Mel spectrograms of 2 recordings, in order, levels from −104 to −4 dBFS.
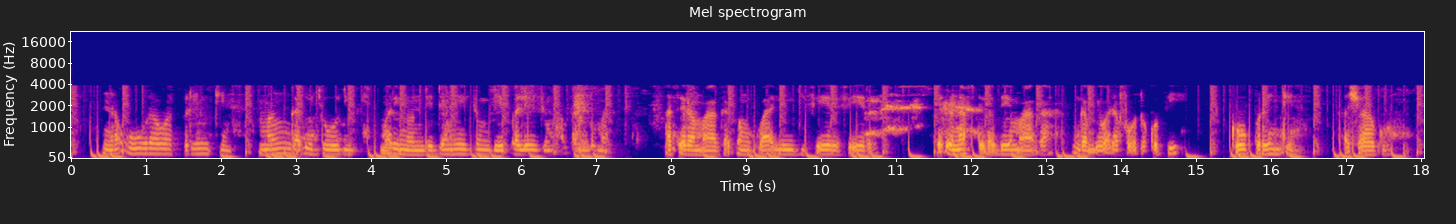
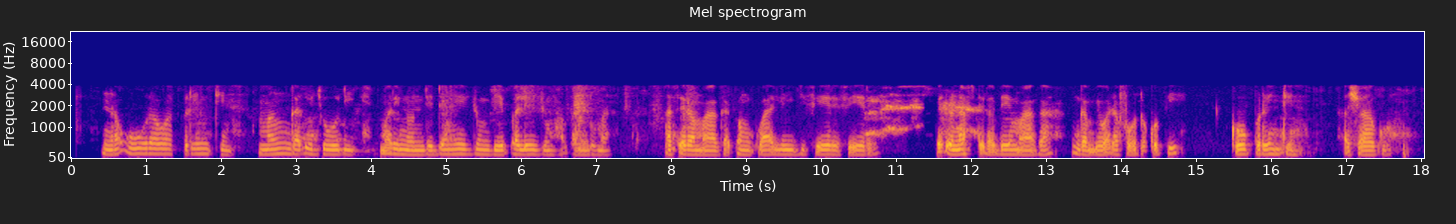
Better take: second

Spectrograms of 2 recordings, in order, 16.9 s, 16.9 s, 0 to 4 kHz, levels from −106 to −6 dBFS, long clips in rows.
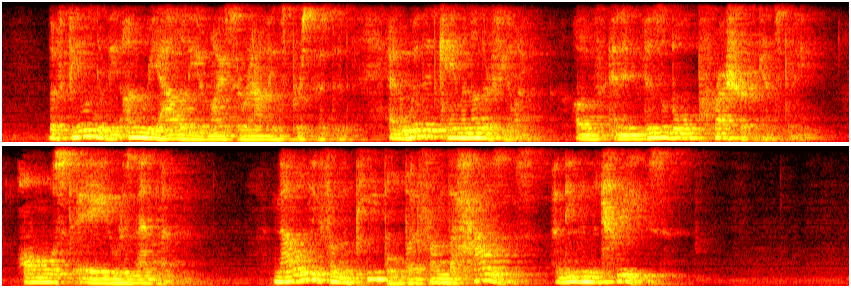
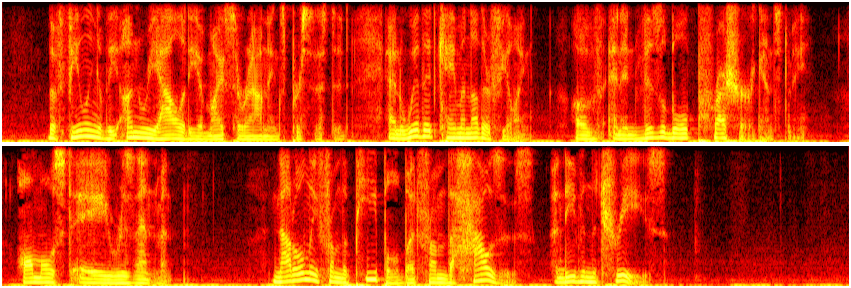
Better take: second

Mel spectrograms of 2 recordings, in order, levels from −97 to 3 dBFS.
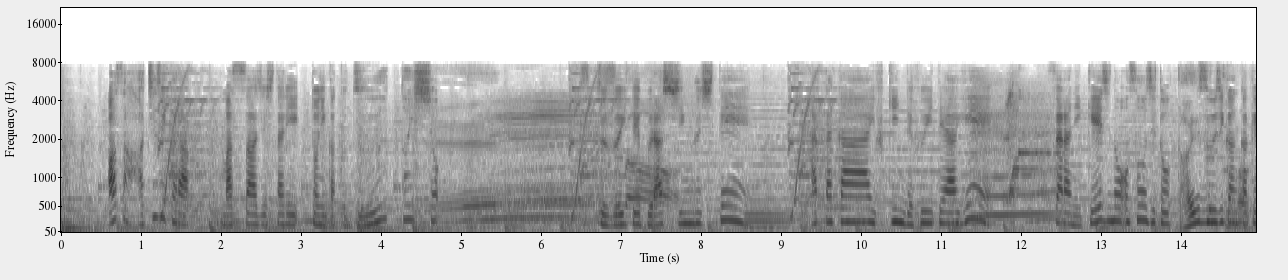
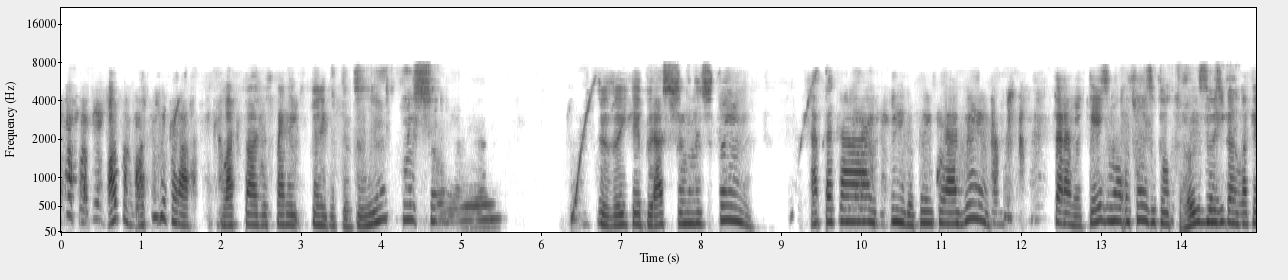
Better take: first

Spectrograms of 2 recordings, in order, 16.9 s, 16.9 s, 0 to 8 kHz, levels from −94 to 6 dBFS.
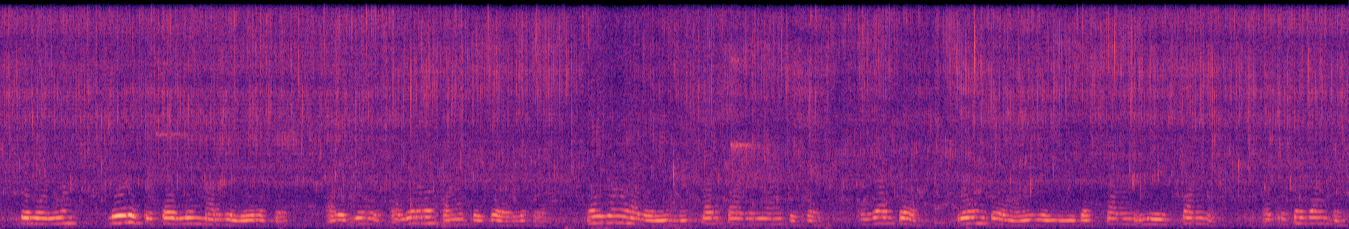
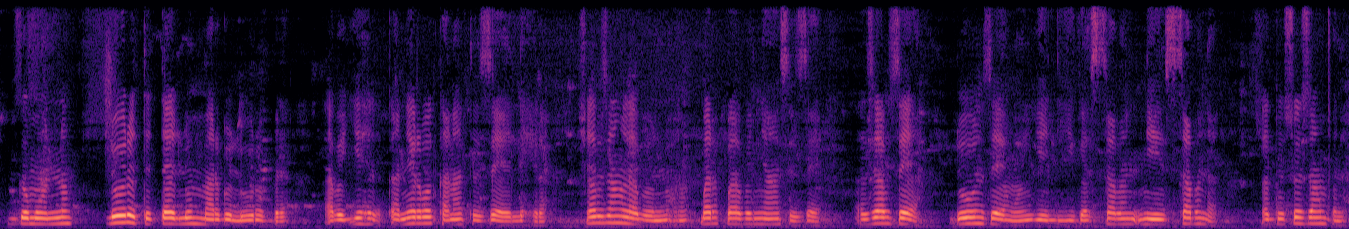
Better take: second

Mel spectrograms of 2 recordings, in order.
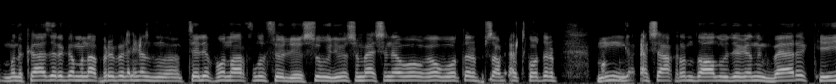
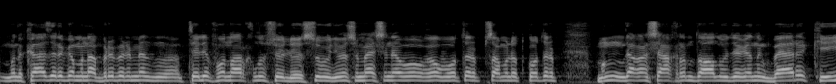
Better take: second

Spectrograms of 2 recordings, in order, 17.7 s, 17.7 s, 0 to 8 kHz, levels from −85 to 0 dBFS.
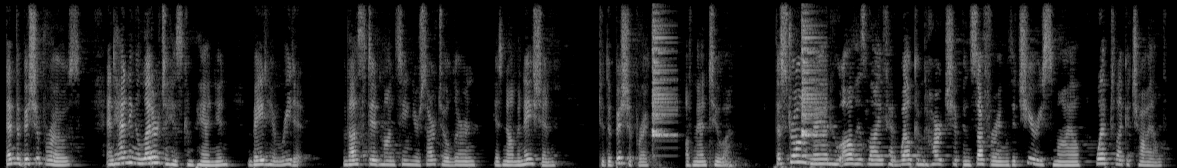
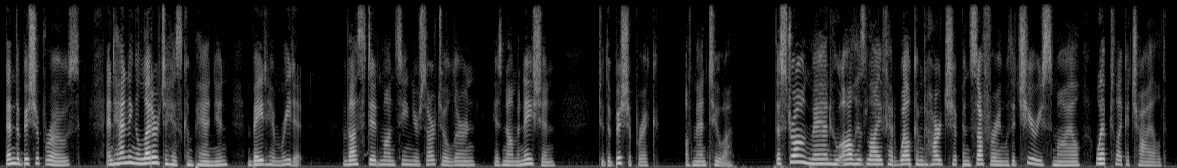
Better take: second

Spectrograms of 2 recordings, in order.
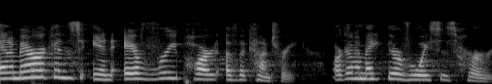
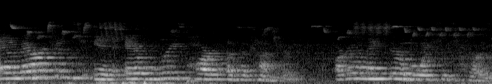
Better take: first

